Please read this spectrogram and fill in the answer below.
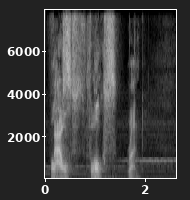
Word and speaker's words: Fulks Run: The most recent account I've found was from 2015 from, I gotta pronounce this L here. Oh, wow. Folks Run, Virginia. Okay. There's they're FULKS Run. Folks Run.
